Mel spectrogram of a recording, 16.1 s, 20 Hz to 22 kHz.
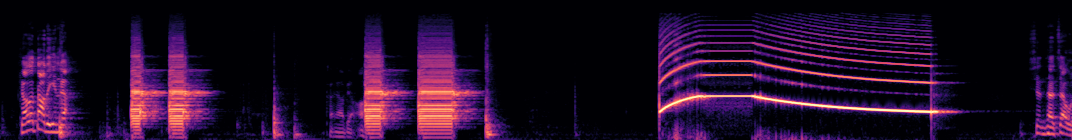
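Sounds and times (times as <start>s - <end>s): electronic siren wailing: 2.0s - 3.3s, 5.5s - 7.3s, 9.9s - 14.6s
horn blast: 5.5s - 7.0s.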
